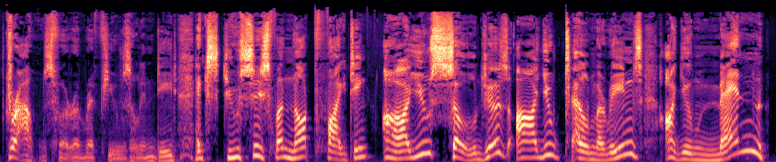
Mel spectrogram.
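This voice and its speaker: A man's voice: mid-range voice, sing-song, normal speed, dry recording, studio quality. A man reading aloud voices an angry, proud middle-aged usurper king who growls and roars. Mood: furious. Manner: growling, roaring, blustering.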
